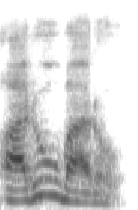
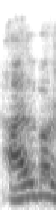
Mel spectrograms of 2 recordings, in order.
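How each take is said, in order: First: The name is said with an R sound. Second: The name is said with an L sound. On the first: "En el japonés no existe el sonido L. Entonces no dicen Álvaro, sino Arúbaro" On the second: "no dicen Álvaro"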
